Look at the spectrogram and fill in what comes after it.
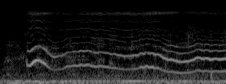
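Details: Rottweiler puppy, one of a four-day-old litter of champion Loki Gervi and Faye, gives a single long high whine that jumps up, then wavers and slowly sinks, with a steady low hum underneath.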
